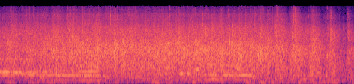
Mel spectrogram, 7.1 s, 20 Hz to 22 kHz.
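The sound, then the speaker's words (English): Steady audience applause for Team Nook at the 2025 infrastructure review, a dense wash of clapping that stays loud and even throughout, with a few faint tonal notes and murmurs underneath before tapering slightly at the end. “Give them a great, great hand of applause.”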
